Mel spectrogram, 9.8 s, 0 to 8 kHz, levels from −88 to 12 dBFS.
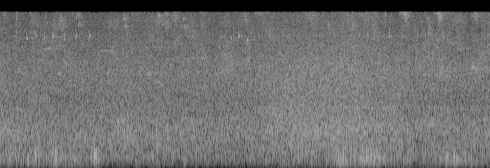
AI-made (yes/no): no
